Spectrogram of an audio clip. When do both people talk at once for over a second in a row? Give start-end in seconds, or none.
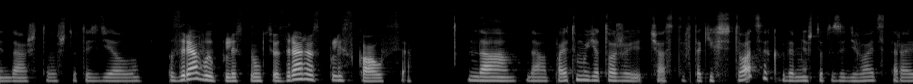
none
